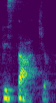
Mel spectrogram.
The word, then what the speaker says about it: pistacchio: every time you have CHI is always like a K, pistacchio.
